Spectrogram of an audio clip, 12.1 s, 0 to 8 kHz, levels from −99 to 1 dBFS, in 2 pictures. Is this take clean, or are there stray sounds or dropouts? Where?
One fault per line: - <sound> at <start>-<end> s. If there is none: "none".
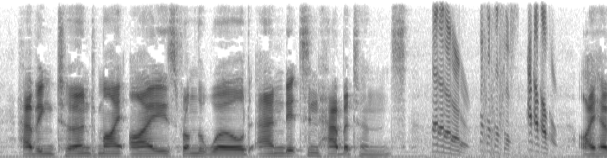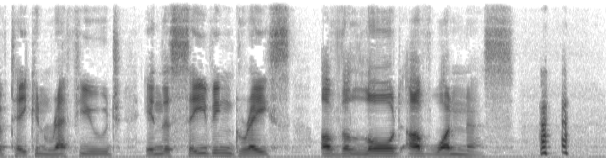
- chirp at 4.3-5.6 s
- laugh at 11.5-11.8 s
